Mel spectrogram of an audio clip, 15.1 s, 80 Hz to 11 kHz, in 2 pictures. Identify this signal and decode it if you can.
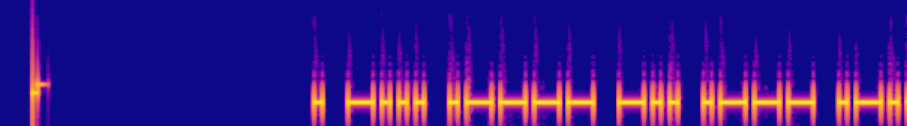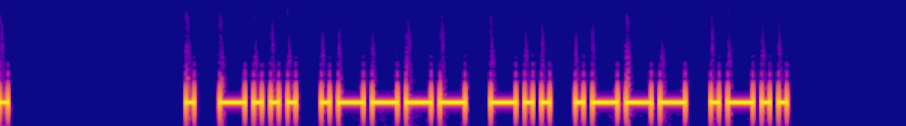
Morse code, heard as a keyed tone, about 17 wpm, 700 Hz. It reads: EB1DJL EB1DJL
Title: DXCC-100 Call Signs - 6 Characters - Repeated 2x - 17wpm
